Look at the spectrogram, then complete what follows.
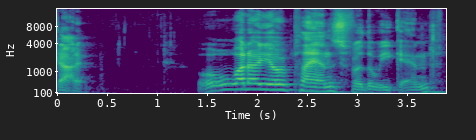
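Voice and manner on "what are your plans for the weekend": put-on pitched-up old lady voice. Taking on a role as asked, the speaker poses a question in an old lady voice. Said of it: "Old lady voice".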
